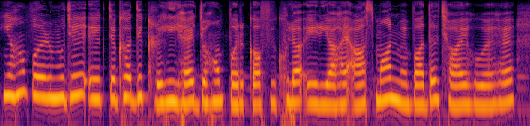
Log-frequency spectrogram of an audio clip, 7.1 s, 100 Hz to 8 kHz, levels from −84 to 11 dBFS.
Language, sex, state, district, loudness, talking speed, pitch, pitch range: Hindi, female, Himachal Pradesh, Shimla, -12 LUFS, 170 wpm, 230 Hz, 215-255 Hz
